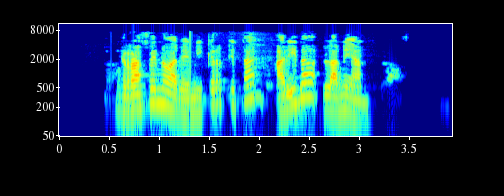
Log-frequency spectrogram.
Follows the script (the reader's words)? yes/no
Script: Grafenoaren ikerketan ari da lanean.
yes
